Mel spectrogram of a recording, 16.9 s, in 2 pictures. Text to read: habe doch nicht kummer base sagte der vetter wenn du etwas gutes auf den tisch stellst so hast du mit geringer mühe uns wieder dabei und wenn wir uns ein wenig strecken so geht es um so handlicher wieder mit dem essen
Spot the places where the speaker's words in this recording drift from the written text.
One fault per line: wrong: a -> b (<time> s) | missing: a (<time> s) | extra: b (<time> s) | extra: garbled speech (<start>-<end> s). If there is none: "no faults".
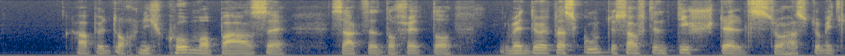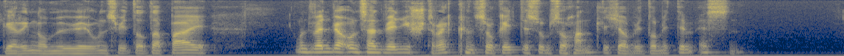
no faults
